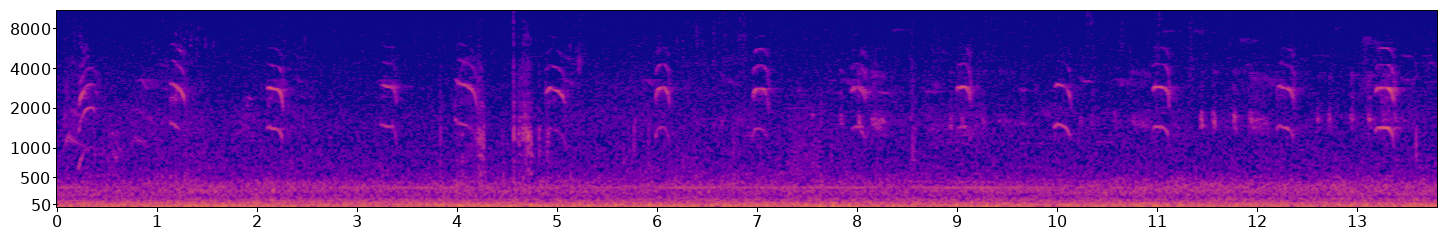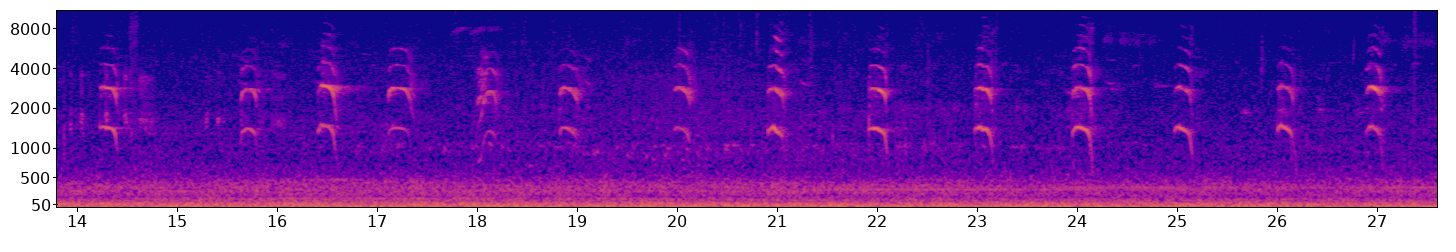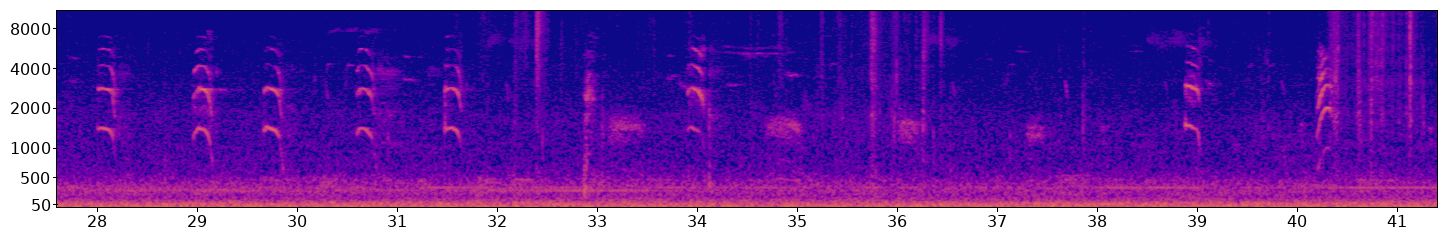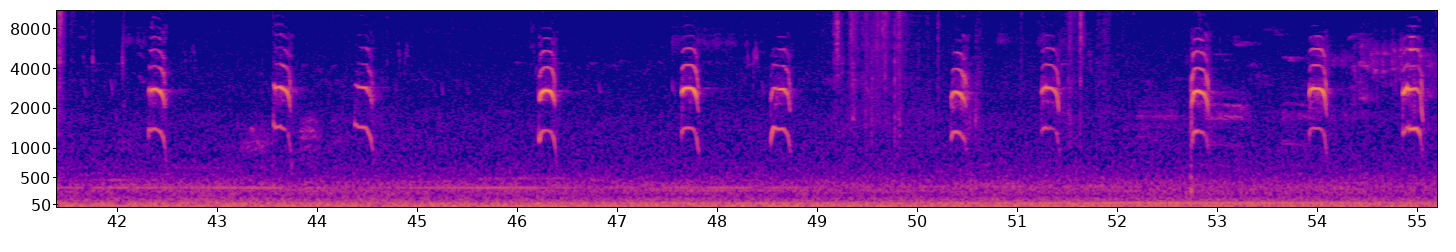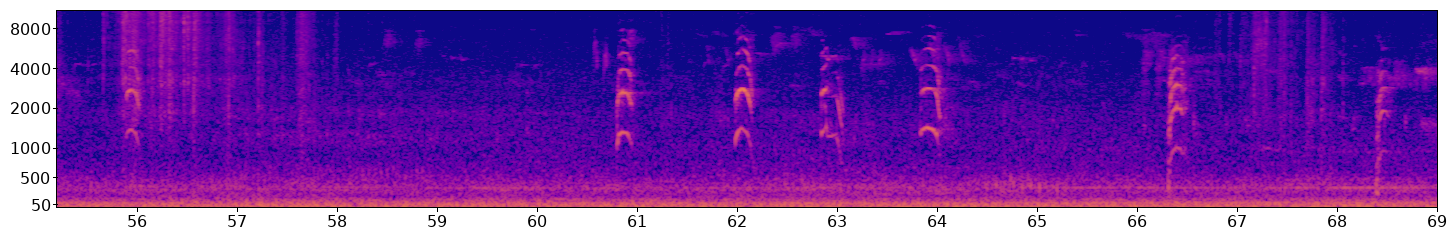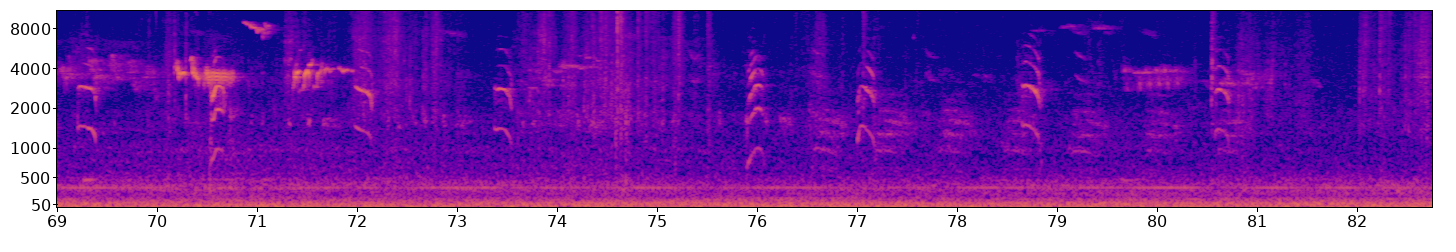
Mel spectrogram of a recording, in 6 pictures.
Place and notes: {
  "title": "Green Ln, Malton, UK - young roe deer ...",
  "date": "2020-10-11 07:41:00",
  "description": "young roe deer ... recording singing chiffchaff ... then heard this ... roe deer had crossed in front of me some five minutes previous ... young deer then wandered into the hedgerow space ... lost ..? separated ..? from adult ... dpa 4060s in parabolic to MixPre3 ... not edited ... opportunistic recording ... bird calls ... crow ... red-legged partridge ... pheasant ... blackbird ... pied wagtail ... wren ... robin ...",
  "latitude": "54.12",
  "longitude": "-0.57",
  "altitude": "92",
  "timezone": "Europe/London"
}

